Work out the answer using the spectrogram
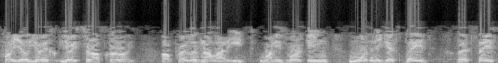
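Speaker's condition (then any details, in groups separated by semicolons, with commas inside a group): No condition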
